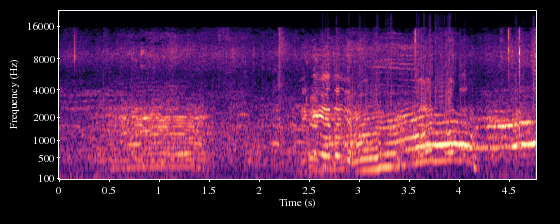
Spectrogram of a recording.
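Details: Jumbo cattle brought around for sale, calling in back-to-back moos; one steady lowing call, then a wavering, rising-and-falling bellow that bends upward at the close.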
